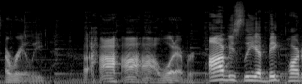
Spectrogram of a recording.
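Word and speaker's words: Arale: I even pronounced her name Errol until I saw how it was heard recently. Funny enough, I've been saying Errol my whole life. It's Aurelie.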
